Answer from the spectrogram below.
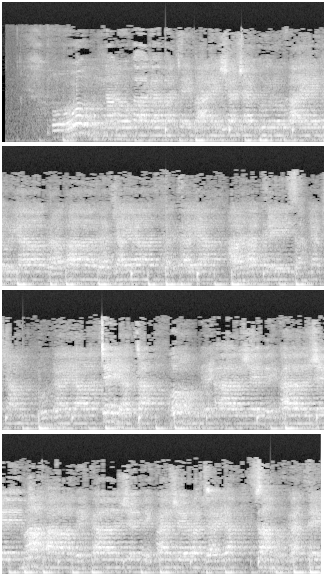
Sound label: Medicin Buddha Mantra long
